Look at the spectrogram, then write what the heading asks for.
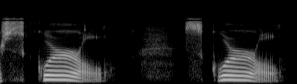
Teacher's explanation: hold your tongue in the L position and make the L noise for a little longer duration than you think you need to so that the L can be heard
